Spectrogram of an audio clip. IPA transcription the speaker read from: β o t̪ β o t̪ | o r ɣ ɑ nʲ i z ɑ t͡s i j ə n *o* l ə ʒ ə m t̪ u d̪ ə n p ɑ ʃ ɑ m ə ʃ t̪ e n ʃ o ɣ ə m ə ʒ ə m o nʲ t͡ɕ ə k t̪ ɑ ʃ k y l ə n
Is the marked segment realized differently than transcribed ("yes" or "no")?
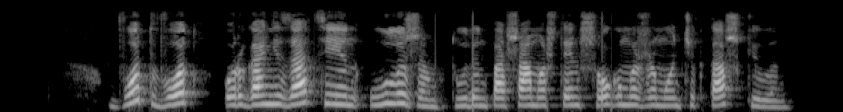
yes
